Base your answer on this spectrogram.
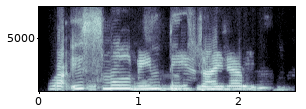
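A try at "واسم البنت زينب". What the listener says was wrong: এবার কিন্তু ওয়া ইসমু না, এই হামজাতুল ওয়াসলের কারণে মিলিয়ে উচ্চারণ করতে হবে ওয়াসমুল। এই হামজাটার উচ্চারণটা থাকবে না। ওয়াসমুল বিনতি, এবং মেয়েটির নাম জাইনাবু, জাইনাব।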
